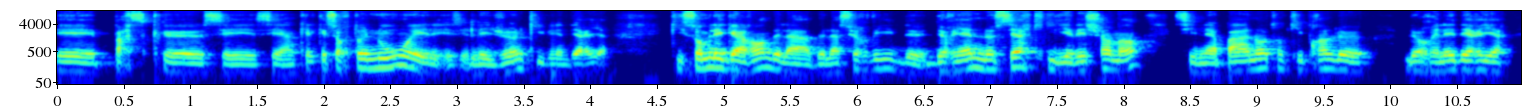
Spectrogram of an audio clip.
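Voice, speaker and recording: A man's voice: medium pitch, normal speed, a little mellow. Hesitant man answering on a panel. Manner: hesitant, searching for words.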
